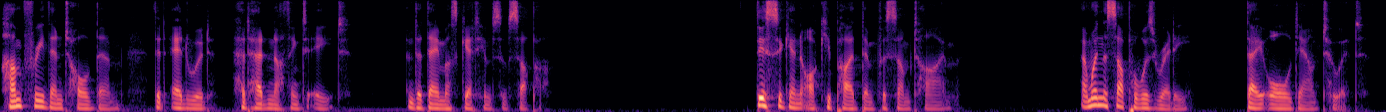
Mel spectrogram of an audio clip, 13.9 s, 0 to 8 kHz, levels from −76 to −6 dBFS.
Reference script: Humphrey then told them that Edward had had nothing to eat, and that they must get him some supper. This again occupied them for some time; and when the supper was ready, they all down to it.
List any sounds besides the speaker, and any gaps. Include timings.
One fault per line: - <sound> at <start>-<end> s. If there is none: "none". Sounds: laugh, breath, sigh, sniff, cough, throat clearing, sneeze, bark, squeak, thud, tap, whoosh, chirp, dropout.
none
